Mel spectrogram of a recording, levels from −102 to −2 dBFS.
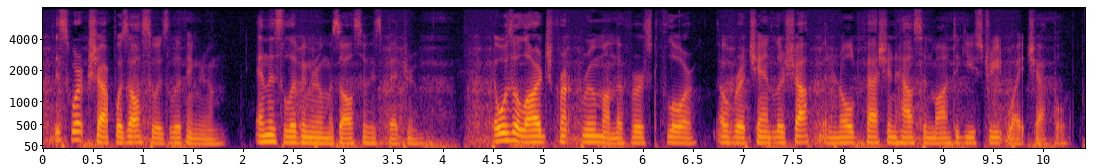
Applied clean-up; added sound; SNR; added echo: none; Breathing; 14 dB; none.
